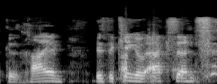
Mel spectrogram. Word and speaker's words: Chaim: Now, and so your neighbor has to feel it on their face. Chaim. Okay. Then you know you're saying it right.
